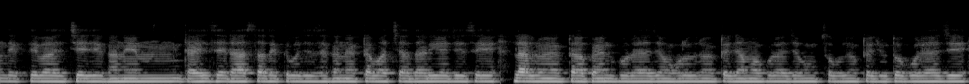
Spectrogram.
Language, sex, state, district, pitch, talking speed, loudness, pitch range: Bajjika, male, Bihar, Vaishali, 135 Hz, 150 wpm, -28 LUFS, 135-140 Hz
